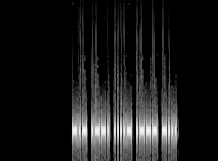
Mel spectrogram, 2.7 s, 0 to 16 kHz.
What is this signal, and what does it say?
Morse code, heard as a keyed tone, about 54 wpm, 700 Hz. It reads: KP4JB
